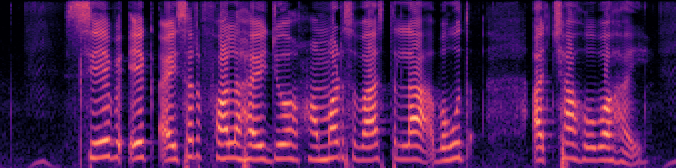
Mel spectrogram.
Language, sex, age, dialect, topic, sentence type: Magahi, female, 31-35, Western, agriculture, statement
